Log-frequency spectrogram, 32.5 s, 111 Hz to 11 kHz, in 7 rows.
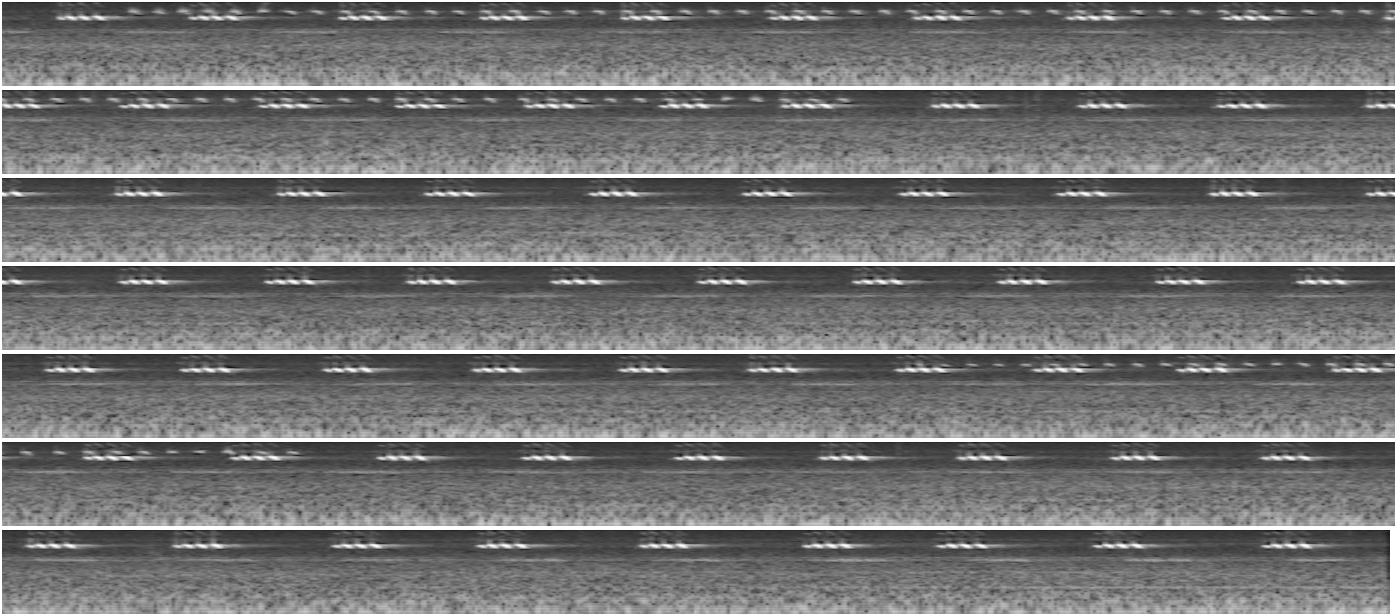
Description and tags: crickets chirping (with other bugs)
night, cricket, crickets, insects, ambience, field-recording, nature, summer, bug, chirp, bugs, insect, zoomh5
